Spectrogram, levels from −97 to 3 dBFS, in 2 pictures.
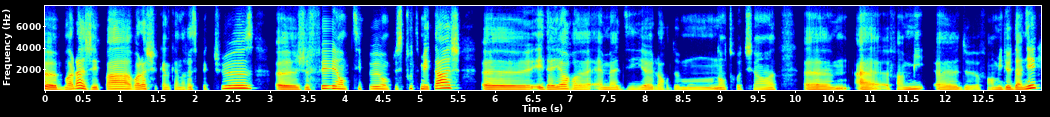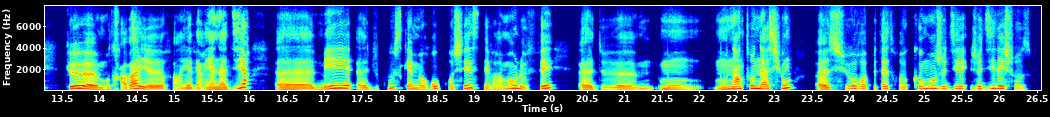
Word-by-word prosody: heu, - - -2
voilà, 190 +9 +4
j'ai 160 -5 -2
pas, 190 +5 +2
voilà, 175 +2 +1
je - - -6
suis - - -13
quelqu'un 160 0 -10
de 160 - -10
respectueuse, 235 +11 +2 0.3
heu, 160 -2 +4
je 155 +1 -5
fais 235 +8 +1
un 200 -2 +1
petit 195 +2 -14
peu, 195 +1 -3
en 185 - -2
plus, 190 +1 -13
toutes 230 +2 -10
mes 185 - +1
tâches. 265 +7 +4 0.3
Heu 160 -1 +2
et - - -1
d'ailleurs, 180 +4 0
heu, 160 -1 -5
elle 155 +1 -7
m'a 155 -1 -6
dit, 170 +2 -10
heu, 145 -2 -3
lors 145 -1 -11
de 140 +1 -14
mon 145 0 -9
entretien, 165 +1 -8 0.4
heu, - - -3
hem 150 -1 -2
a 150 -1 -1
heu - - -10
enfin 160 -2 -11
mi 175 +4 -3 0.2
heu, 150 -2 -3
de 145 0 -11
enfin 155 +1 -13
milieu 165 +1 0
d'année, 200 - +4 0.3
que, 205 - +4 0.3
heu, - - +3
mon 160 0 -5
travail, 200 +4 +3
heu, 125 -4 +2
enfin, 125 - -10
il 130 - -2
y - - +2
avait 140 +1 -4
rien 165 +4 0
à 155 -1 +3
dire, 240 - +4 0.4
heu. 145 -2 +2
Mais, 255 - +4
heu, 165 -3 -2
du 150 +1 -20
coup 255 - -6
ce 275 0 -12
qu'elle 195 -6 -1
me 170 -1 -2
reprochait 210 - -1
c'était 255 -9 -8
vraiment 170 +9 -1
le 185 -6 0 0.2
fait, 250 +5 +5 0.4
heu, 160 -1 +1
de, 155 -1 -4
hem - - -9
mon 175 +1 -3 0.3
mon 175 +2 0
intonation, 220 +3 +4 0.4
heu, 170 0 +4
sur, 205 +6 -3
heu, 190 - -1
peut-être, 185 +1 -6
heu, 175 - -6
comment 215 +3 +1
je 210 -2 -2
dis 215 +2 -4
je 200 - -4
dis 200 +5 -2
les 230 -1 +3
choses. 175 -4 -10
175 Hz, 195 wpm, -20 LUFS, 155-210 Hz, 0.4 s, fait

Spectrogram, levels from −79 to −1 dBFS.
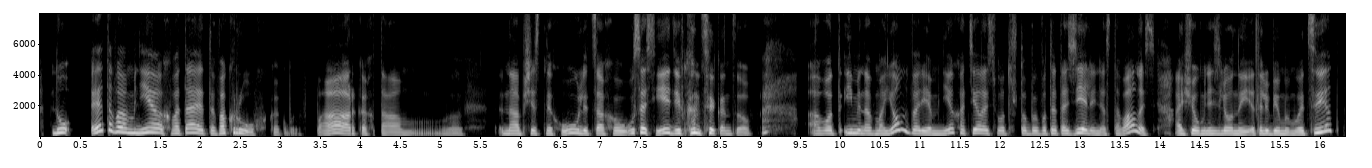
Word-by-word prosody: Ну, 260 +4 +3 0.2
этого 315 - +3
мне 255 +2 +3
хватает 225 +1 -1
вокруг, 225 - -1
как 160 -2 -13
бы, - - -18
в 160 - -34
парках, 195 -4 -1
там, 170 +3 -8 0.3
э, 85 -1 -11 0.4
на 190 +1 -2
общественных 185 -1 -4
улицах, 190 -4 0
у 185 +5 +1
соседей, 230 -3 +3
в - - -15
конце 240 -1 +5
концов. 190 -4 -6 0.7
А 190 - -7
вот 205 -1 -2
именно 220 -5 +1
в - - -8
моем 315 - 0
дворе 195 -6 +1
мне 185 +9 -2
хотелось 230 -5 -1
вот, 190 -2 -5
чтобы 195 -1 -4
вот 195 +2 -3
эта 200 -1 0
зелень 200 -3 +2
оставалась. 180 - -2 0.2
А 180 - -2
ещё 190 +3 +2
у - - -2
меня 185 0 +1
зеленый- 185 -2 +1
это 185 +4 -1
любимый 185 -2 +1
мой 175 +1 0
цвет. 295 - +3
195 Hz, 155 wpm, -23 LUFS, 180-235 Hz, 0.7 s, конце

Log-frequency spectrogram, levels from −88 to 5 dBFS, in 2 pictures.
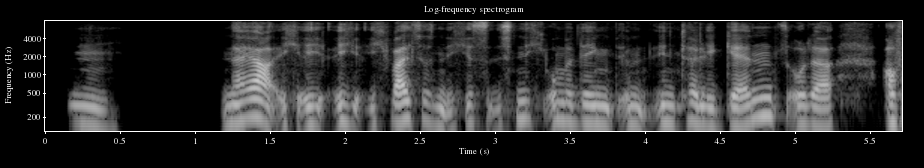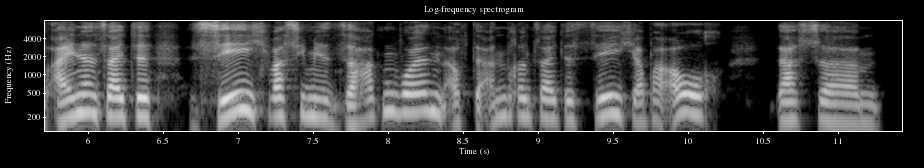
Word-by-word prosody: Hm. 145 -5 -12 0.7
Na 160 +3 -6
ja, 195 -2 +3
ich - - -13
i 145 - -7
ich 160 +1 -11
ich 145 +3 -17
weiß 170 +2 0
es 165 - -15
nicht. 130 -1 -12
Es 160 0 -5
ist 140 - -6
nicht 185 0 -14
unbedingt 160 -3 -8
In 150 - -11
Intelligenz 155 +4 -7
oder 145 -2 -5 0.3
auf 165 0 -4
einer 235 +2 +5
Seite 205 -1 +6 0.2
sehe 195 - +7
ich, 225 - -3
was 210 0 +4
sie 220 - -2
mir 200 -3 -2
sagen 195 +11 -2
wollen, 245 -1 +3
auf 165 0 -8
der - - -6
anderen 205 0 -5
Seite 190 -1 -3
sehe 200 +5 0
ich 205 -5 -6
aber 175 +1 -6
auch, 230 -2 +2 0.3
dass, 180 0 -2
ähm 165 -3 -4
175 Hz, 195 wpm, -21 LUFS, 155-205 Hz, 0.7 s, sehe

